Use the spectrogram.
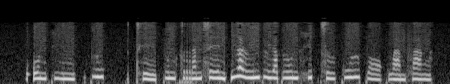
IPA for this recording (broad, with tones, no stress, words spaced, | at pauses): ʔo˧nki˧n | plu˥˩k̚ | tʰeː˩˦pu˧nkra˦˥n seː˧nʔi˥˩a̯ li˦˥npli˧a̯plu˧n hi˥˩t̚sɯː˧ kwɯː˥˩pɔː˨˩kwa˨˩mfa˧ŋ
